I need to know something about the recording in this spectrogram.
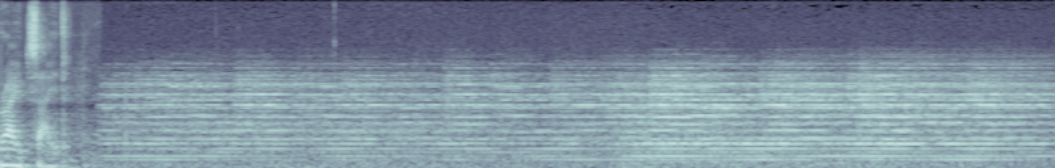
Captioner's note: bells ringing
